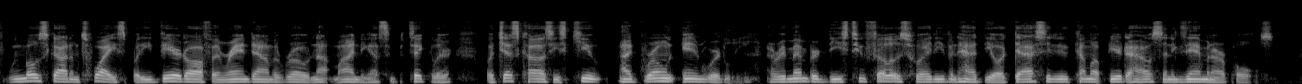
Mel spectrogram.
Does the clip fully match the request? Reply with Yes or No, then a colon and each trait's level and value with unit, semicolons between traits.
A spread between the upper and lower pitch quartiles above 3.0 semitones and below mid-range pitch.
No: narrow, 2.4 semitones; low, 120 Hz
